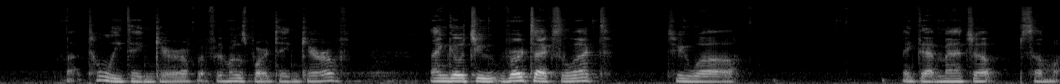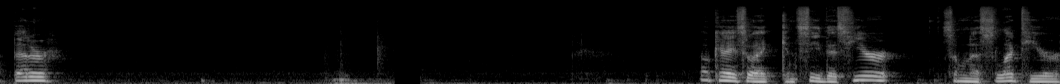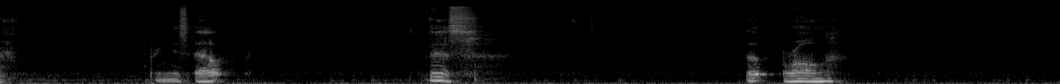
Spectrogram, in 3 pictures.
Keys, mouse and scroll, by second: 4.9 click, 6.0 click, 6.9 click, 8.5 click, 8.6 click, 9.8 click, 11.1 click, 14.7 Insert, 15.7 Pause, 18.1 click, 18.2 click, 19.9 click, 20.0 click, 21.2 click, 21.3 click, 25.6 ctrl+right click, 26.9 ctrl+right click.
